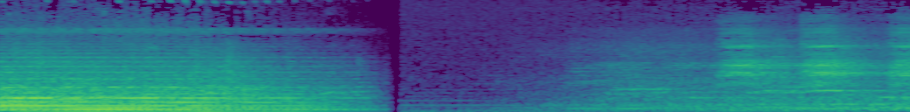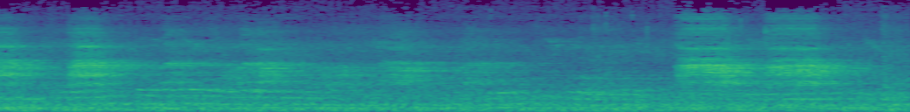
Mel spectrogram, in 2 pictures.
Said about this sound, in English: This country certainly has a lot of crows. Good morning, crows.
